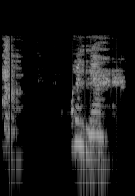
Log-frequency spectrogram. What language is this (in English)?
Swahili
